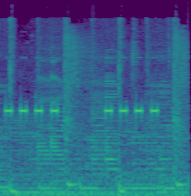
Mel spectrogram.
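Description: A timer beeps in two quick bursts of four rapid, high-pitched tones. Each burst is clear and repeats over a steady backdrop of music.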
